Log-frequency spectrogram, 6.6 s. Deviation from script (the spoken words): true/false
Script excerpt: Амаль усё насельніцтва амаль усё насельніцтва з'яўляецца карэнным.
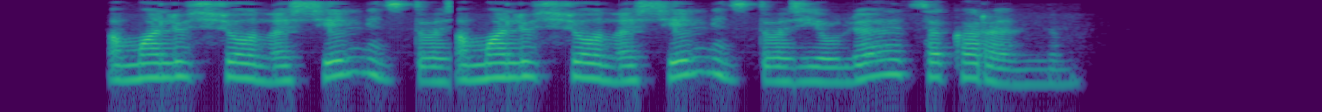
false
